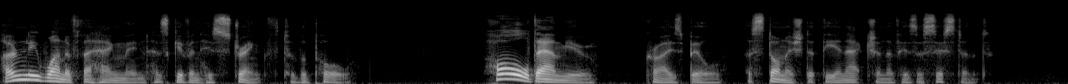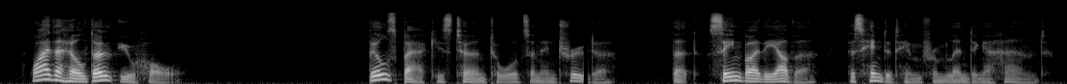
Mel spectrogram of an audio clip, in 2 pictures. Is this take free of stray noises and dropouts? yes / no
no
